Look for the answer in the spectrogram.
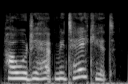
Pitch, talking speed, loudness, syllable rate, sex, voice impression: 270 Hz, 330 wpm, -16 LUFS, 6.0 syllables/s, female, very feminine, slightly adult-like, slightly thin, relaxed, powerful, slightly bright, hard, very muffled, very raspy, cute, intellectual, very refreshing, sincere, slightly calm, very friendly, reassuring, very unique, slightly elegant, very wild, sweet, very lively, slightly kind, intense, sharp, light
